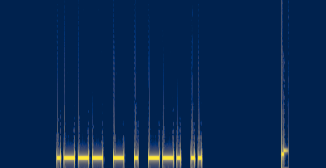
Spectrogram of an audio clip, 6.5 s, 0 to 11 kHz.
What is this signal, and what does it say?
Morse code, heard as a keyed tone, about 17 wpm, 700 Hz. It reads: JTEGI
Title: Code Groups - 5 Letters - 17wpm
